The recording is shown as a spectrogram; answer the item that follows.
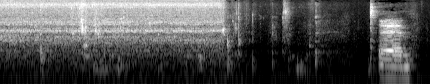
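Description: Tap running steadily into a sink, then shut off abruptly about three and a half seconds in, followed by a few light knocks.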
